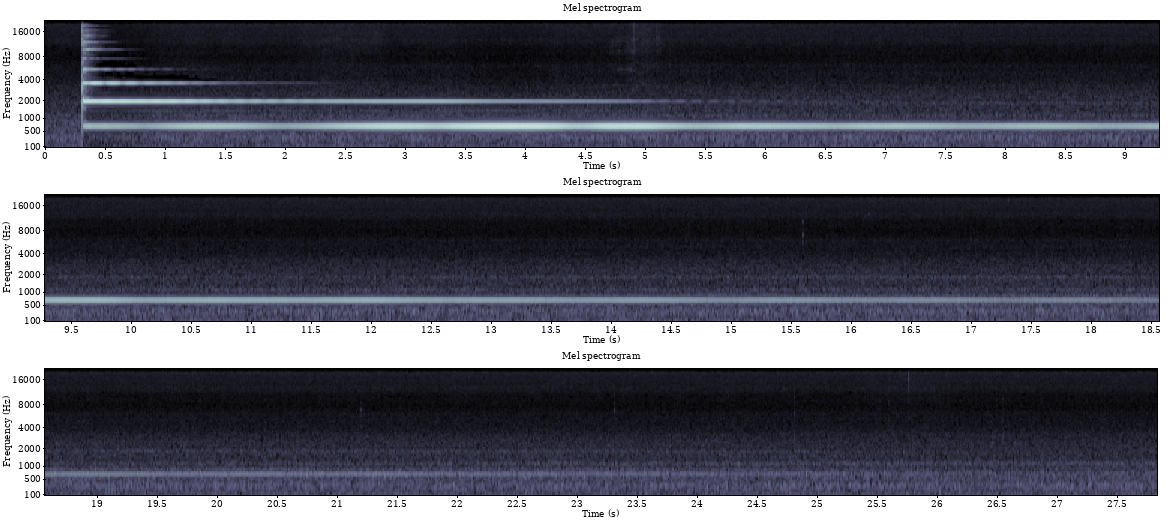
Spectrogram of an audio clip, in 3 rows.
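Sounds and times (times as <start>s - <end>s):
meditation chime ringing: 0.3s - 17.4s.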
